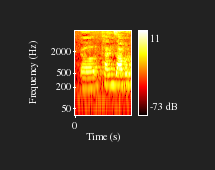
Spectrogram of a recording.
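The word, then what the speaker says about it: Thanjavur: City का नाम है तंजावुर, तंजावुर बोलते हैं वैसे इसको, प्रोनाउंसिएशन THANZAVUR, तंजावुर इसका प्रोनाउंसिएशन है तंजावुर.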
